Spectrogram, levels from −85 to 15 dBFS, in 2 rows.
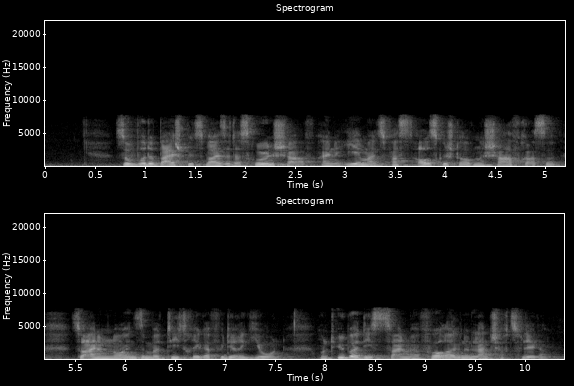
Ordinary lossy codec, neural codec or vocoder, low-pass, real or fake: none; none; none; real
